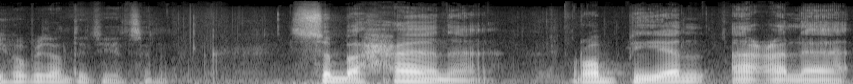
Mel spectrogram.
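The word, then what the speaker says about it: سبحان ربي الأعلى: শেখ, সুবহান রাব্বিয়াল আলা, আসলে এই শব্দের উচ্চারণটা কি হবে জানতে চেয়েছেন? সুবহানা রব্বিয়াল আ'লা, আল আ'লা মনে রাখতে হবে।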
